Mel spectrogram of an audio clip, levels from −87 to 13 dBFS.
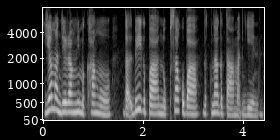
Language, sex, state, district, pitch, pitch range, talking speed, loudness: Garo, female, Meghalaya, West Garo Hills, 215 Hz, 185-250 Hz, 110 wpm, -18 LUFS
